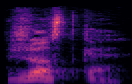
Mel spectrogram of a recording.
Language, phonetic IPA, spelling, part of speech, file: Russian, [ˈʐos(t)kə], жёстко, adverb / adjective, Ru-жёстко.ogg
- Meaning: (adverb) stiffly, rigidly; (adjective) short neuter singular of жёсткий (žóstkij)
